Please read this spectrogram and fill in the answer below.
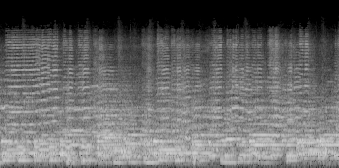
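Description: Music with brass instruments: several held notes sounding together as chords, changing every so often.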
